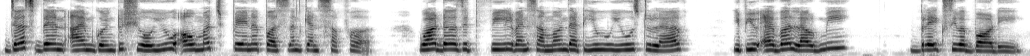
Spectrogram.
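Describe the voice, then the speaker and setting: A woman playing an unhinged, obsessive jilted girl. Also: fairly high pitch. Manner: unhinged, swinging between hushed menace and screaming. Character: obsessive heartbroken young woman holding her ex captive. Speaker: voice actor. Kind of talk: audio roleplay acting.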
